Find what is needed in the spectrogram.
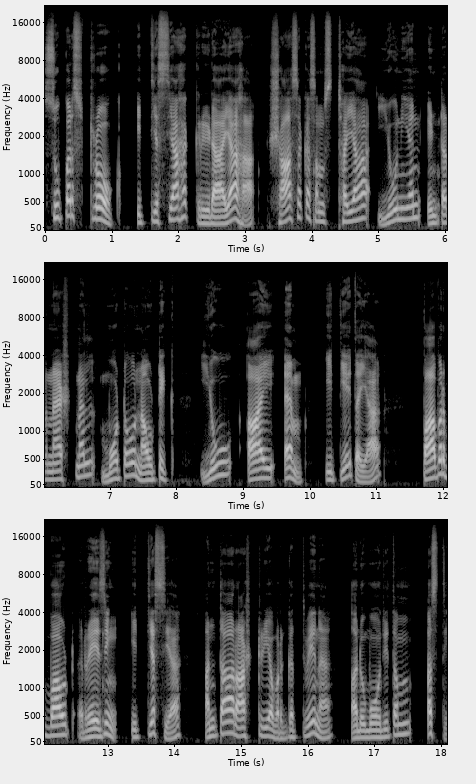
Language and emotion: Sanskrit, neutral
